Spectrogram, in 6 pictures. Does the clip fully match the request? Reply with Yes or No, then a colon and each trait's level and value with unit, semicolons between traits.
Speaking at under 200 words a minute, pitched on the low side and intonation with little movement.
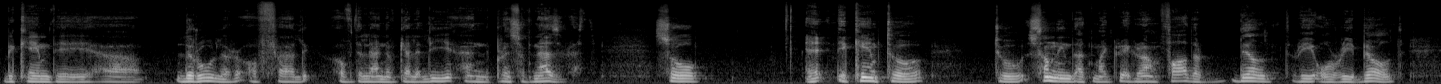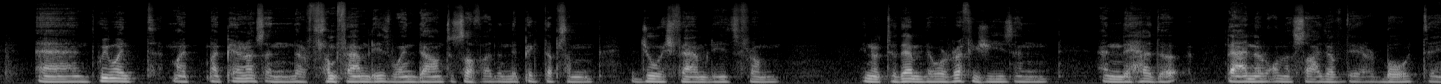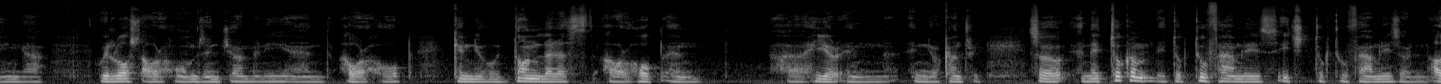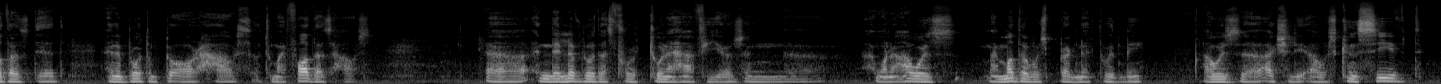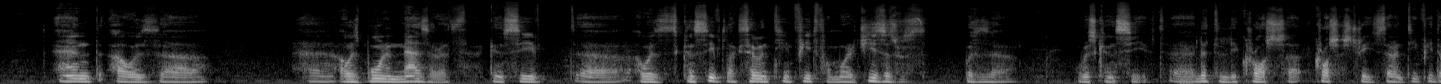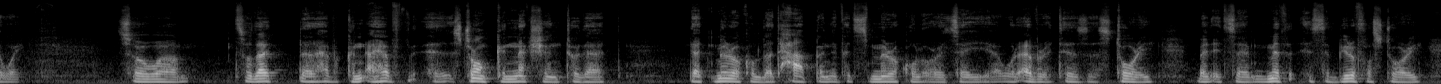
Yes: average, 160 wpm; low, 125 Hz; narrow, 2.3 semitones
